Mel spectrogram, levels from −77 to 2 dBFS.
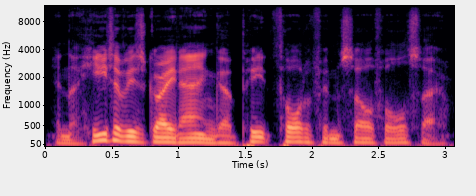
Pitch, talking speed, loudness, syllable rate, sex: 100 Hz, 235 wpm, -16 LUFS, 5.5 syllables/s, male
